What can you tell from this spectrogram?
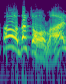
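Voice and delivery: slow, high, easygoing mock nonchalance; unbothered calm. Shown as a demonstration. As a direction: wave off the fire like it's nothing. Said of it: "That should be your attitude".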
